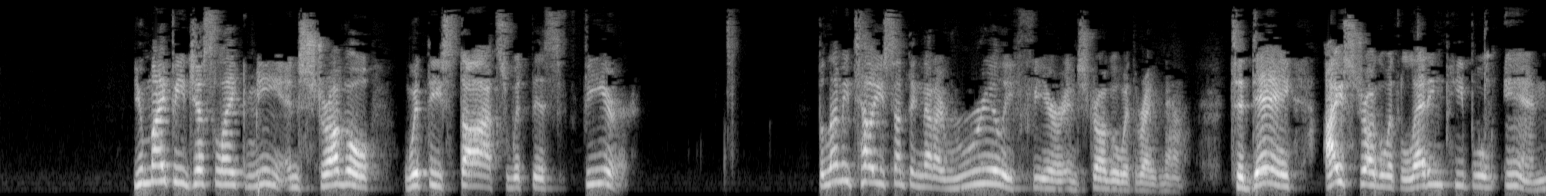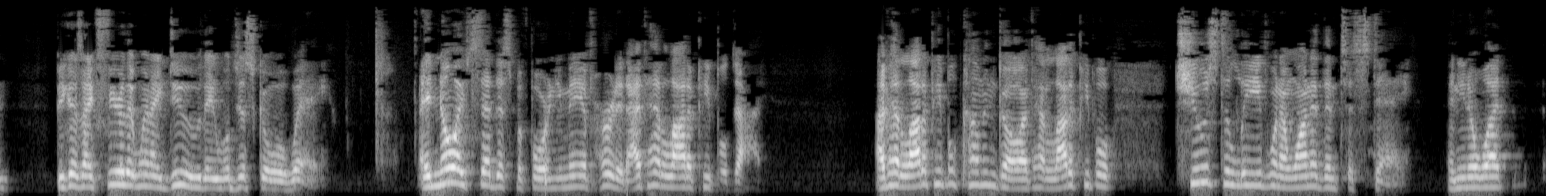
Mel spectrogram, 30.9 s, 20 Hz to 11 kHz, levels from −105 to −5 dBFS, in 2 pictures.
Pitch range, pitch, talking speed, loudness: 170-220 Hz, 190 Hz, 185 wpm, -24 LUFS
